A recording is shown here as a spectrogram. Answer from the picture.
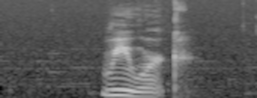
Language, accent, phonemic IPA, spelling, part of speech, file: English, US, /ˈɹiːwɜː(ɹ)k/, rework, noun, En-us-rework.ogg
- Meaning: 1. The act of redoing, correcting, or rebuilding 2. Taking unsaleable food and using it in the manufacture of other food 3. Something redone, corrected or rebuilt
